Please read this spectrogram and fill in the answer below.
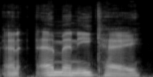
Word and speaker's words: MNEK: that this guy named Mnek did that I love and I've been obsessed with. It literally spelled Mnek, and then you say it like it's spelled.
